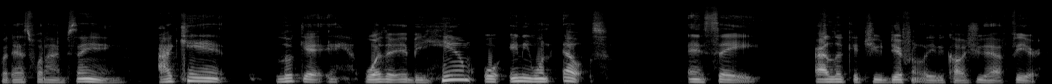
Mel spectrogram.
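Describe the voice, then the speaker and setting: A man co-hosting a podcast, calmly laying out his argument point by point in casual debate. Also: lowish voice, dry recording, clean studio sound. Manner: measured, explains point by point. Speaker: podcast co-host.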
